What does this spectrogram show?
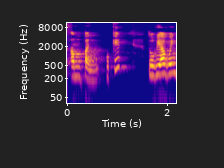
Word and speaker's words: Amphan: Okay, it's actually some people call it Amphan, but it's the correct pronunciation is Amphan.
